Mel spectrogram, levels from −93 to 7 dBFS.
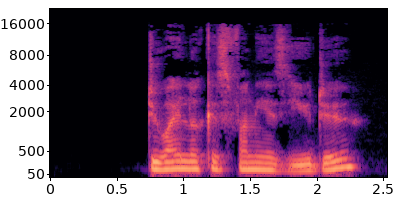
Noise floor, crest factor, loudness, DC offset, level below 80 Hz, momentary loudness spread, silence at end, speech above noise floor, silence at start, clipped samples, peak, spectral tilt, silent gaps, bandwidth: -89 dBFS; 16 dB; -17 LUFS; under 0.1%; -52 dBFS; 4 LU; 0.2 s; 73 dB; 0.75 s; under 0.1%; -2 dBFS; -6 dB/octave; none; 16 kHz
